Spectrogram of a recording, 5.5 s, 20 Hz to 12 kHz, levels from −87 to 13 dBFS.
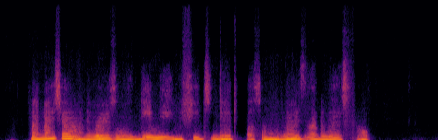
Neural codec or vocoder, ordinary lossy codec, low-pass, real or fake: codec, 44.1 kHz, 0.9 kbps, DAC; Opus, 16 kbps; 10.8 kHz; fake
